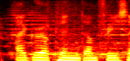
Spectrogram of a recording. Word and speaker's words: Dumfries: And we're also going to go with one of his players here, who is a sophomore from Dumfries, Scotland. Did I say that right? – Yep, that was pretty good.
